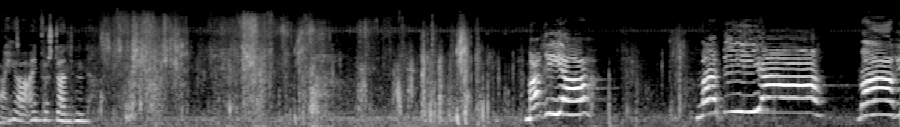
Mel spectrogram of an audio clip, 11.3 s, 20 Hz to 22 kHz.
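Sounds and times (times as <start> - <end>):
footsteps of people walking at a steady pace: 0.0 - 9.9
speech: 0.1 - 1.4, 8.7 - 9.6.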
